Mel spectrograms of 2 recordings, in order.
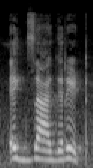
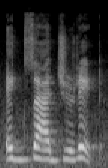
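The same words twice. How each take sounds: First: "exaggerate" with a hard g, eg-ZAG-ur-ate; hard-g mispronunciation. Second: "exaggerate" with a j sound, eg-ZAJ-ur-ate; soft-g pronunciation. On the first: Teacher warning learners off a pronunciation, "exaggerate" with a hard g. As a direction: say "exaggerate" slowly with g as in gap. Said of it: "Don't use exaggerate". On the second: Teacher correcting how to pronounce the word, "exaggerate" with a soft j. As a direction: say "exaggerate" slowly, gg as in jam. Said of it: "It is exaggerate". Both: Shown as a demonstration.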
